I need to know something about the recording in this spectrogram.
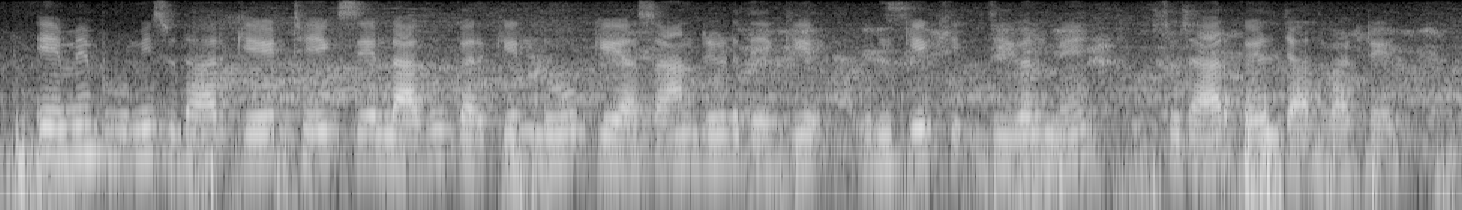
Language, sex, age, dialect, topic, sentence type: Bhojpuri, female, 18-24, Northern, agriculture, statement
